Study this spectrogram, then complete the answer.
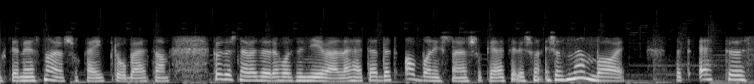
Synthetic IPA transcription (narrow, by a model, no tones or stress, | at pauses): k̚t̪eːrniɛst̪nɒɟo̞nʃo̞kaːik̚pɾoːbaːlt̪ɒmkø̞zø̞ʃnɛvɛzɛːd̪ɾɛɦo̞zniɲilvaːnlɛɦɛt̪ɛd̪̚d̪ɛt̪ɒbːɒniʃnɒɟo̞nʃo̞kɛlt̪ḛːɾeːʃʋɒ̰nḛːʃɛznɛmbɒj | t̪æːt̪ɛt̪ːøːls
